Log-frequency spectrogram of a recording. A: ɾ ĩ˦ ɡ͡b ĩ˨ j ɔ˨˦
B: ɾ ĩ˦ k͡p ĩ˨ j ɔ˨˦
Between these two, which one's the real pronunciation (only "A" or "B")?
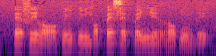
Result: B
